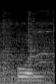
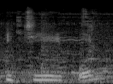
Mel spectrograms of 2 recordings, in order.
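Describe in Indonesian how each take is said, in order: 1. Angka memendek menjadi konsonan rangkap sebelum pun. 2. Angka lengkap diucapkan sebelum pun.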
